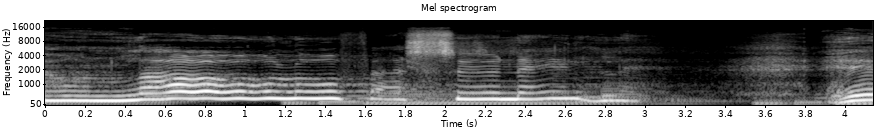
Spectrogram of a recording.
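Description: A woman singing a slow, gentle song to her own electronic keyboard accompaniment: long held notes with vibrato over sustained low chords. The voice breaks off about three seconds in, leaving a short pause before the next line.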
